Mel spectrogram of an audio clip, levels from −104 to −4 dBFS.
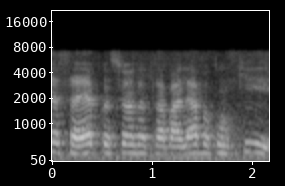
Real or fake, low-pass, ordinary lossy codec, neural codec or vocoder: real; 7.2 kHz; none; none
